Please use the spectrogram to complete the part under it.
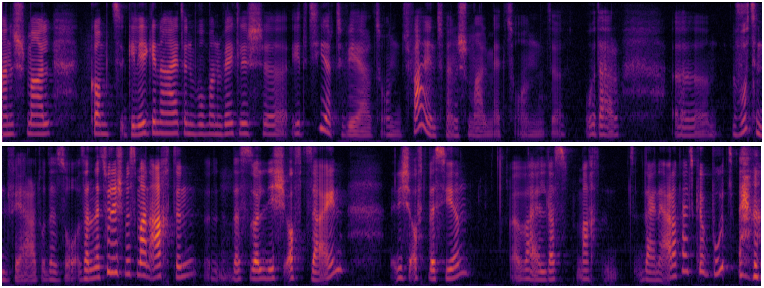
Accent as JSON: {"language": "German", "country": "Syria", "second_language": "German", "said": "Ich komme aus Syrien und ich kann mit jemandem, der aus Frankreich beispielsweise kommunizieren, obwohl wir sind aus verschiedenen Ländern und Kultur und Sprachen"}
